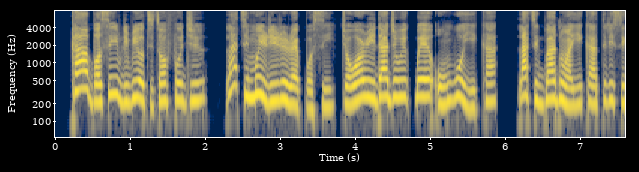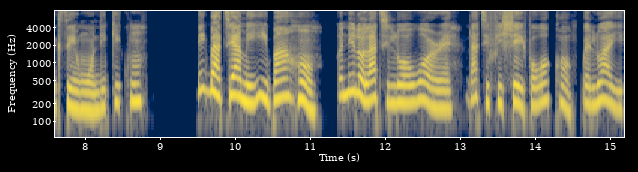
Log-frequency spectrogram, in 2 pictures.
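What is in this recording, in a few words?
Yoruba, Nigeria, female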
